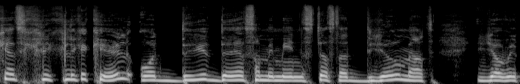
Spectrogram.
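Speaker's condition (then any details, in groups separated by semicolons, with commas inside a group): Down syndrome; present from birth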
